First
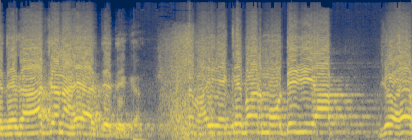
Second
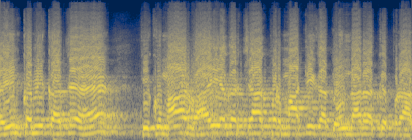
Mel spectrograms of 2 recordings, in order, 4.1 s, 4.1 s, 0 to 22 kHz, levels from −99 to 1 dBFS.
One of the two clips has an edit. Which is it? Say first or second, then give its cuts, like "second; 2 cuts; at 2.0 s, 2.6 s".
first; 1 cut; at 1.9 s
